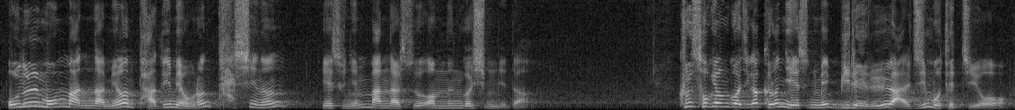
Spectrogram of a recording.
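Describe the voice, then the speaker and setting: A man's voice: high voice, fairly bright tone, in a large hall. A male pastor giving a sermon, telling the story emphatically and acting out the quoted lines.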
